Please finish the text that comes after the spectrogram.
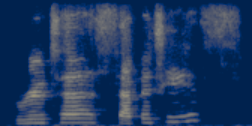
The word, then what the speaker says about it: Ruta Sepetys: our very favorites, and I really hope I pronounce this correctly, but please correct me if I don't, Ruta Sepetys.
